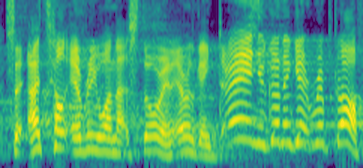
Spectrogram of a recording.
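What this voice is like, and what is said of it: Non-American foreign accent. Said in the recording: “I'm not from America, if you haven't picked it up from the accent”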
